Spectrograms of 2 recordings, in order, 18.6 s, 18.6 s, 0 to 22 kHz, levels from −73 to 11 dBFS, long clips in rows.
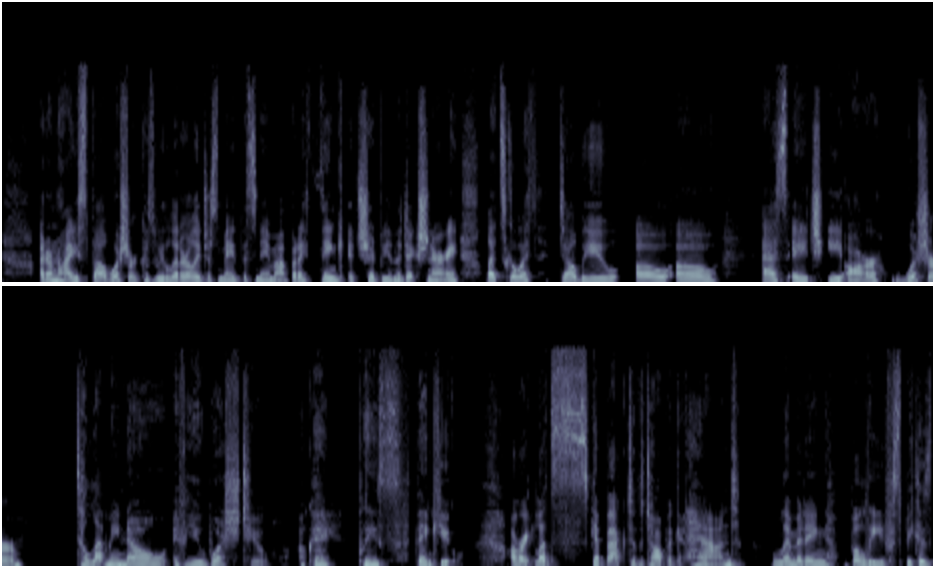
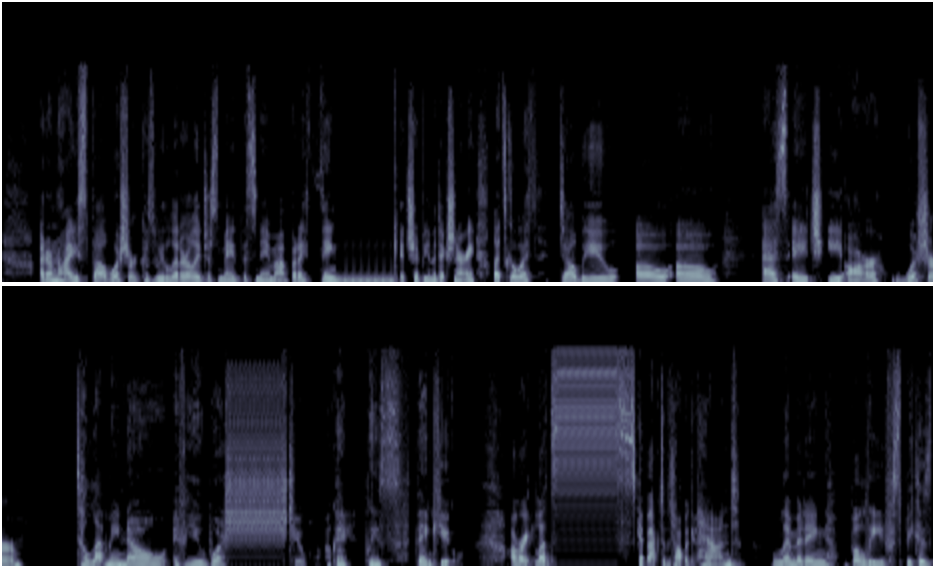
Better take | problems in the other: first | audio freezing; at 3.5 s for 0.5 s, at 12 s and at 15 s for 0.5 s

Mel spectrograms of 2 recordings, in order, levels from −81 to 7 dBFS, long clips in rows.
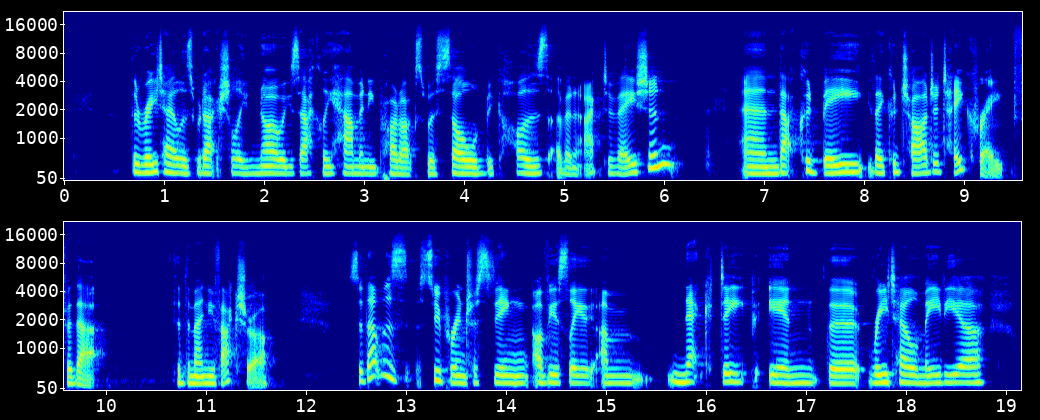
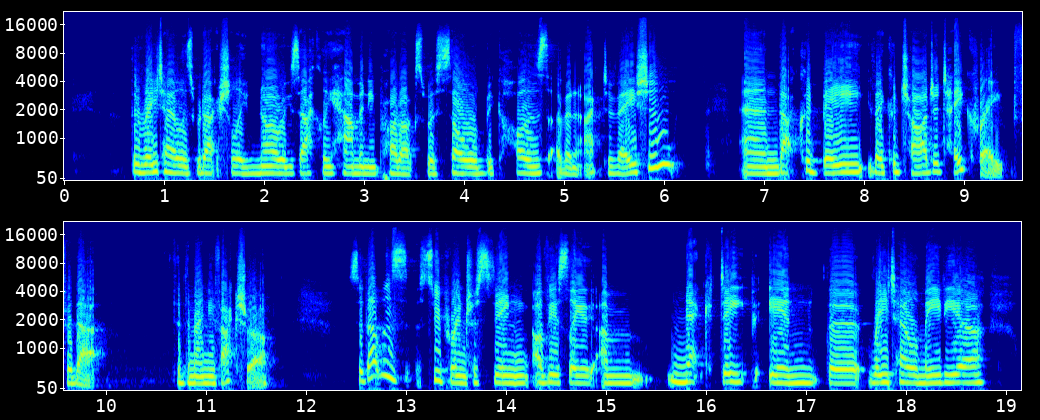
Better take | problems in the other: first | distortion; heavy; 15% of the sound clipped

